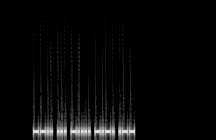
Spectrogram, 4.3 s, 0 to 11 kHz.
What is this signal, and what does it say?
Morse code, heard as a keyed tone, about 36 wpm, 700 Hz. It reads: ZS6CW
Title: DXCC-100 Call Signs - 5 Characters - Repeated 2x - 35wpm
